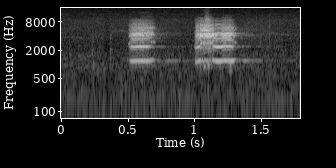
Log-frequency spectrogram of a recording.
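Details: Green pheasant crowing from a field-guide recording, a pair of hoarse, ringing notes about half a second apart, the second longer and louder, over a quiet hiss.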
